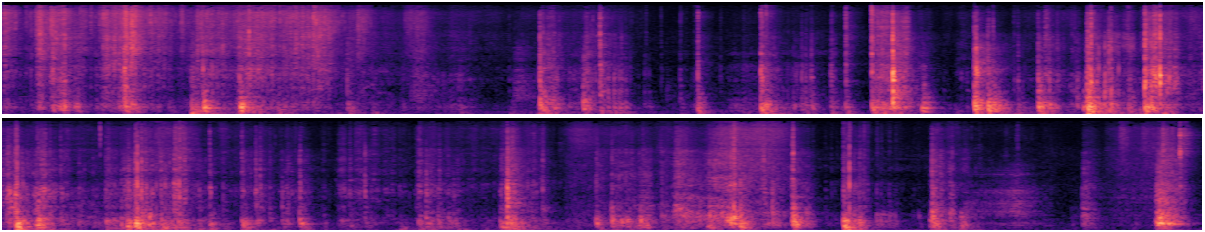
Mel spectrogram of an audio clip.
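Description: Cardboard mini-helmet box and the clear plastic display case inside it being handled: irregular rustling, scraping and small knocks throughout.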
